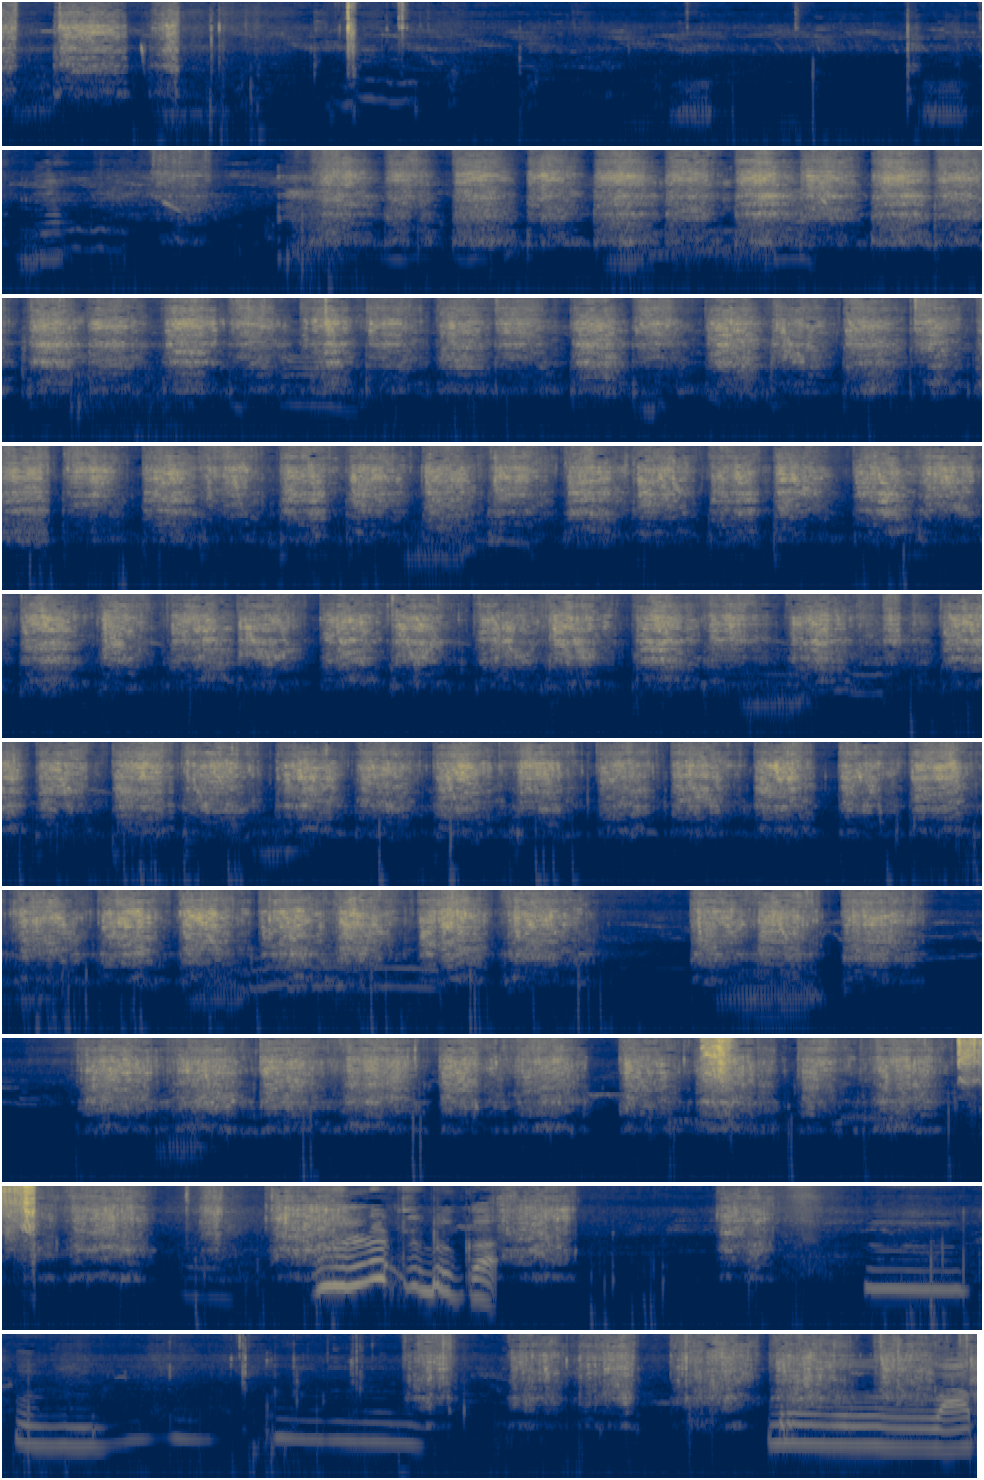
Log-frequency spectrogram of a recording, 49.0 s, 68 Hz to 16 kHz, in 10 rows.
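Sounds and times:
milk squirting into plastic bucket: 5.8s - 34.0s, 34.6s - 42.2s, 46.1s - 48.9s.

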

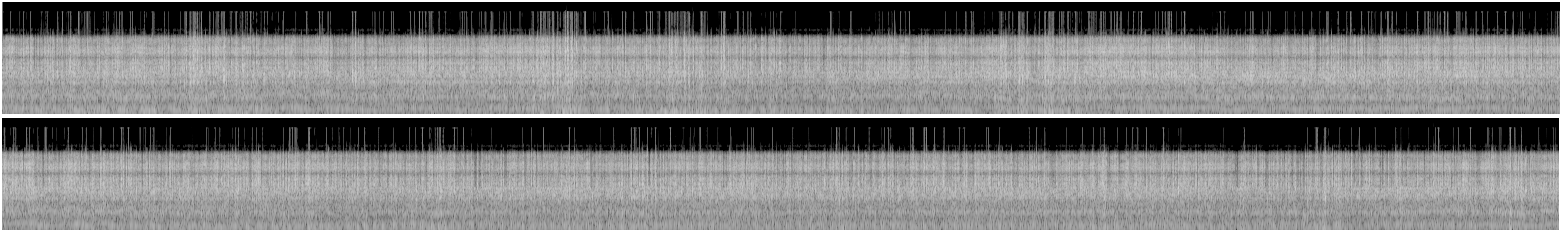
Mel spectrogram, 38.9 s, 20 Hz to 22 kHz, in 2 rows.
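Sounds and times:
motorbike engine running: 0.0s - 38.9s
wind and road noise: 0.0s - 38.9s.

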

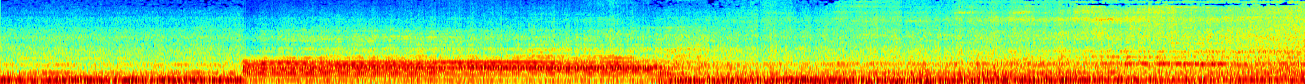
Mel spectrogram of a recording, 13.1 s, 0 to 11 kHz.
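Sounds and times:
locomotive air horn chord: 2.4s - 7.1s.

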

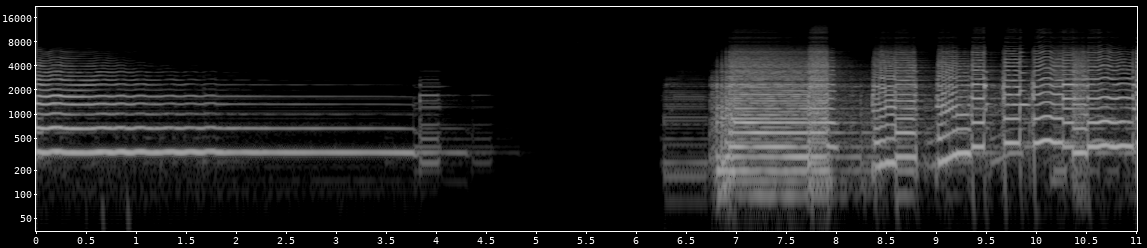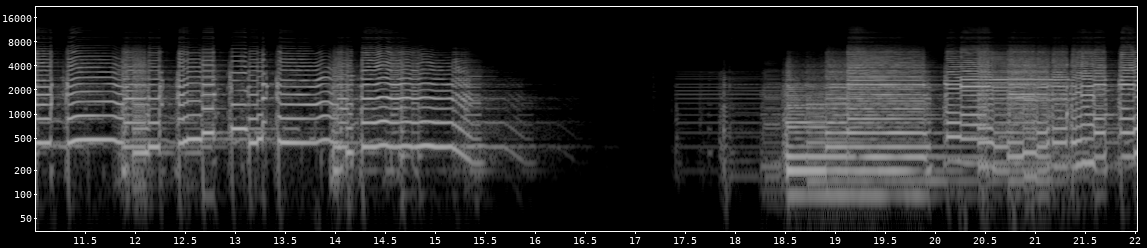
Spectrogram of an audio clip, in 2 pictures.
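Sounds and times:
distorted electric guitar: 0.0s - 4.4s, 6.3s - 16.1s, 17.4s - 22.0s.

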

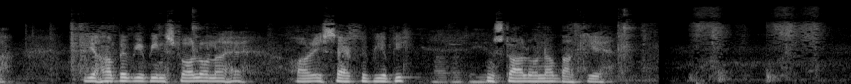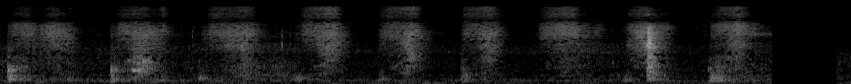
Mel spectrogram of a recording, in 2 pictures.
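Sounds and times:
hand smoothing wallpaper: 6.8s - 16.2s.

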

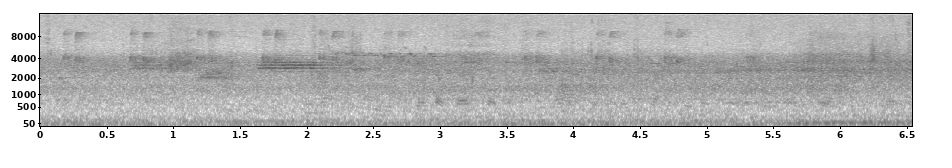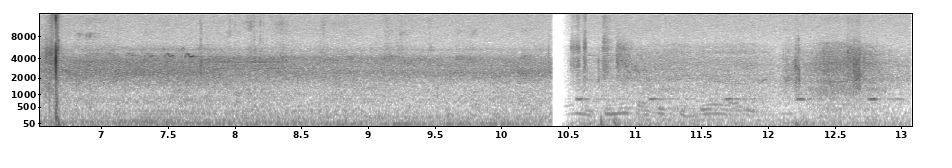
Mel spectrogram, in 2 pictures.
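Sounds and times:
faint bird chirps: 10.6s - 13.0s.

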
